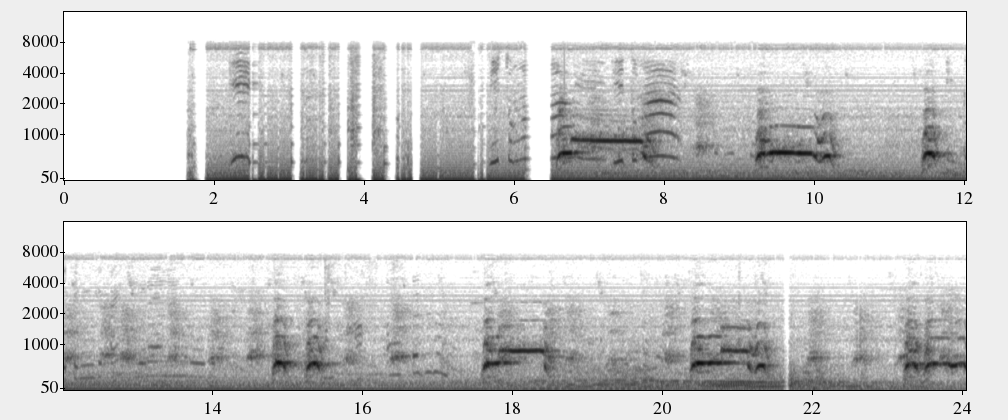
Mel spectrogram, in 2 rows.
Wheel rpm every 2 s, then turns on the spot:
0, 0, 10, 0, 0, 0, 0, 0, 0, 0, 0, 0.
4-6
